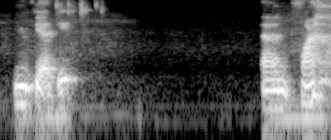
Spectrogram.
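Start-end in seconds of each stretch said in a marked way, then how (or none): 0.1-0.9 put-on high, French-accented question; imitating a French teacher's broken English. Mimicking the French teacher asking if she understood, French accent. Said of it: "saying to me in broken English".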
